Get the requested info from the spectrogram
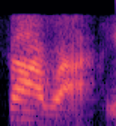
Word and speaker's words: Saroc: Her name is spelled SARoC, Sarok.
